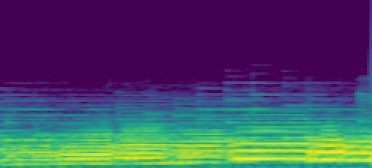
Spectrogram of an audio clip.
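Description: Tuba and piano playing together in a classical piece: the tuba moves through several sustained notes over the piano accompaniment, growing louder.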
